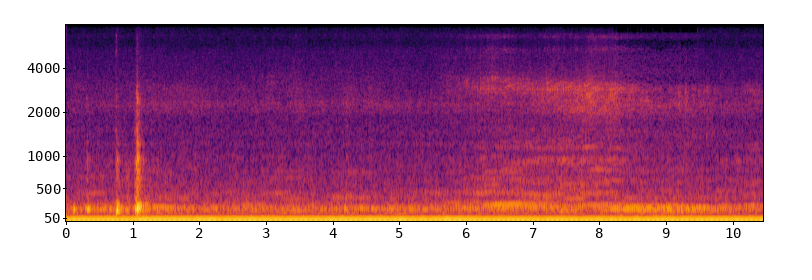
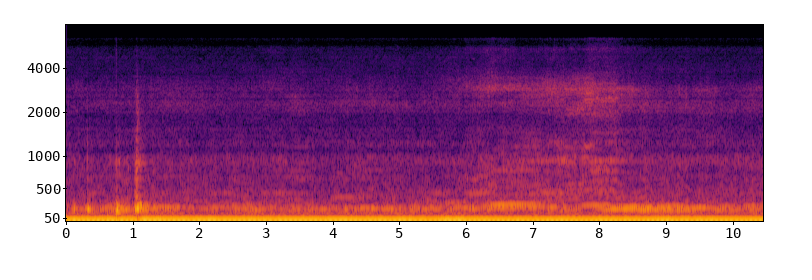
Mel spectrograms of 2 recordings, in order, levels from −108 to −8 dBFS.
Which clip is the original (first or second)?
first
